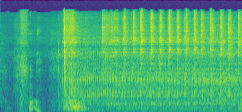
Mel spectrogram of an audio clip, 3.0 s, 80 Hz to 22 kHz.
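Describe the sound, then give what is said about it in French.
A 2016 Yamaha 125cc two-stroke racing motorcycle with an aftermarket exhaust and modified intake reed valves: a brief clatter, then the engine bursts into a loud, steady running note with a rapid, pulsing rasp. “C'est une Yamaha 125 cm3 de temps et elle est de cette année, de 2016.”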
